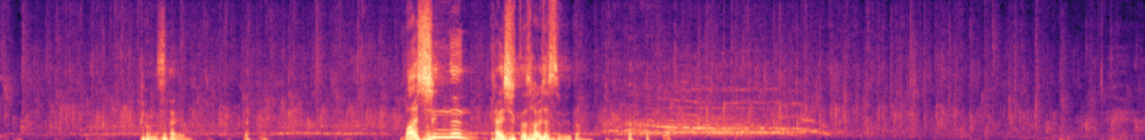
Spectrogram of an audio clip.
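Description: A church youth congregation claps briefly at a worship service, a short moderate burst of applause between stretches of someone speaking into a microphone.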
